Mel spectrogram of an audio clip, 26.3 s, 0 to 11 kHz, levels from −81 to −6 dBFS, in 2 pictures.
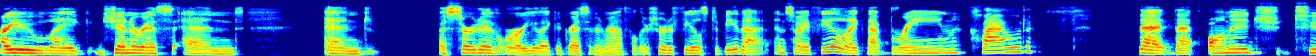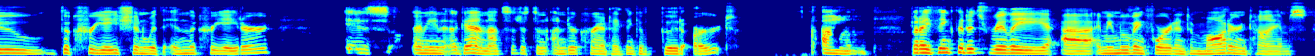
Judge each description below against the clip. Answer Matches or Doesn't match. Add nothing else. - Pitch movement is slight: Doesn't match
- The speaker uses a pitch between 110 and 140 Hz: Doesn't match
